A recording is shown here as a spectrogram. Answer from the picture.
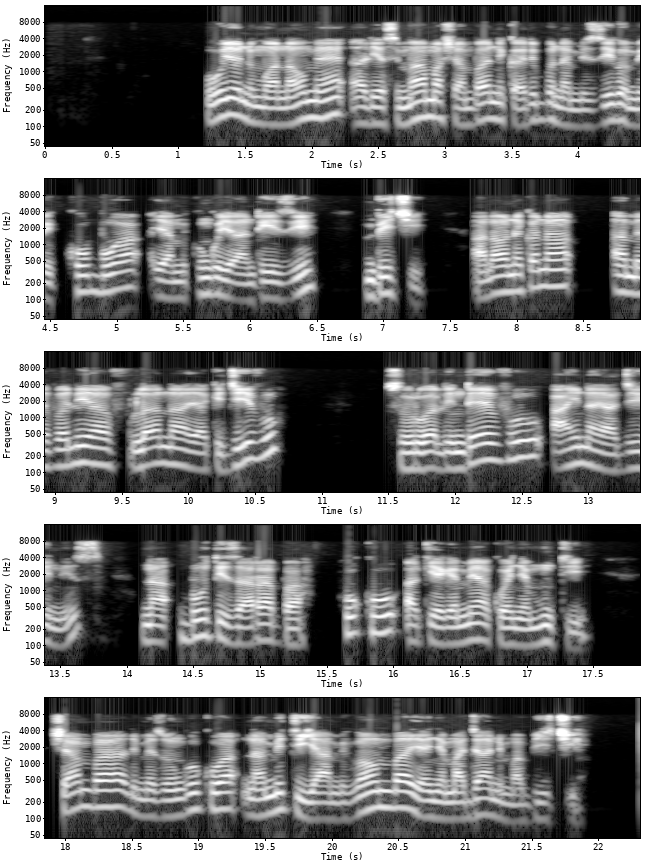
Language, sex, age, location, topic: Swahili, male, 25-35, Kisii, agriculture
